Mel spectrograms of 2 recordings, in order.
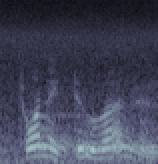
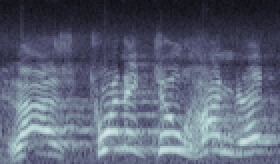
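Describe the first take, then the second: First: Said in the usual way. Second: Sergeant's bark. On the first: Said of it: "that's it". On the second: Retold or imitated. Drill sergeant barking time.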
